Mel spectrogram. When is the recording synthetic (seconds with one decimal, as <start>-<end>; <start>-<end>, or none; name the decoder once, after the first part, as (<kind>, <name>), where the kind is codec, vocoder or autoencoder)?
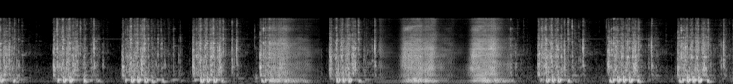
2.7-3.2 (vocoder, WaveNeXt); 3.8-5.1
